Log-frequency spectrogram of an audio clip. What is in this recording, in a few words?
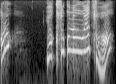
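OPERATION OVER, Japanese; GF Alarm; UMP9Mod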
